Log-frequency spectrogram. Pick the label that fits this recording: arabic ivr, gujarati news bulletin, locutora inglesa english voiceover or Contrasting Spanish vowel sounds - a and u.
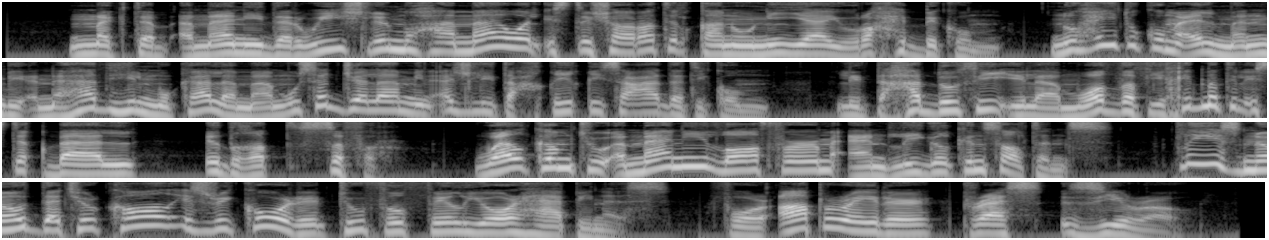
arabic ivr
